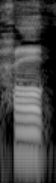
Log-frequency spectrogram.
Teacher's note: हा जो है वो दरमियानी हलक से निकलता है, यानी हलक के हम तीन हिस्से करते हैं, एक मुंह की तरफ का, और एक दरमियानी हलक, और एक सीने की तरफ का।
